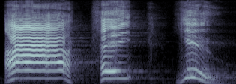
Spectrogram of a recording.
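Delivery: slow, loud canyon yell of hate; mock scream. Shown as a demonstration. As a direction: scream it slowly across the canyon. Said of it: "raise your voice as loud as you can and scream".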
